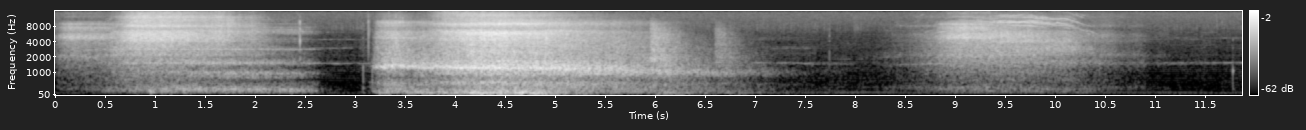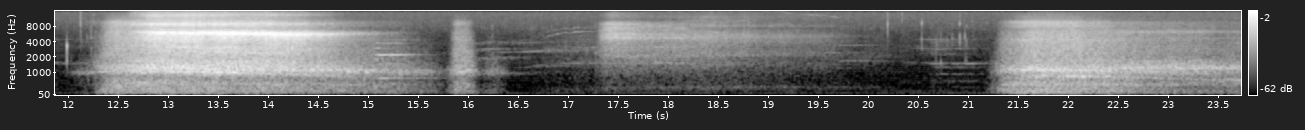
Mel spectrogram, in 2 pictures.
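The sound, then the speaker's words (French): Audience in the hall of a communal house breathing deeply in unison, three slow breaths, each a long rushing inhale and exhale like wind, swelling and fading with brief quiet gaps between. “Grosse ambiance ici dans le hall de la maison communale de Plainpalais et c'est parti, on respire. Trois respirations.”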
